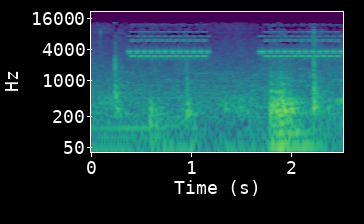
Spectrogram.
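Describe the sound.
A telephone rings in two separate bursts, each a bright, steady electronic trill with a sharp high tone. There is a short gap between the bursts, and faint low background rumble runs underneath.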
